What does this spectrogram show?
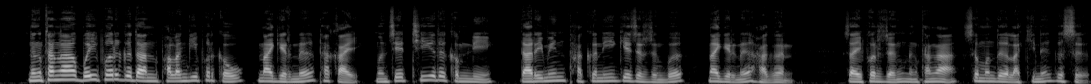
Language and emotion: Bodo, neutral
